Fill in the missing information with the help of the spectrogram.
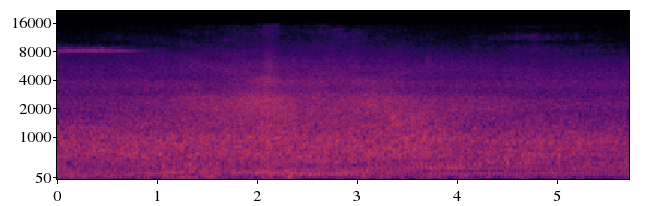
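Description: Steady rushing outdoor noise that swells briefly about two seconds in, with a short faint high tone near the start.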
